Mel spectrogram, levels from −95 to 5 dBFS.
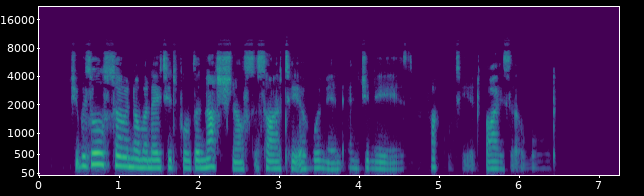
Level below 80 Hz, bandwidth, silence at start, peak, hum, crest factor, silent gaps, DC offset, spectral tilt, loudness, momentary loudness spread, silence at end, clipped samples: -82 dBFS; 9.4 kHz; 0.4 s; -18 dBFS; none; 20 dB; 5.02-5.07 s; under 0.1%; -4 dB/octave; -36 LUFS; 22 LU; 1.05 s; under 0.1%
